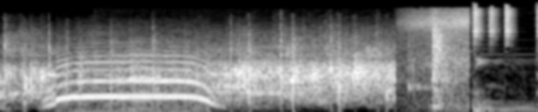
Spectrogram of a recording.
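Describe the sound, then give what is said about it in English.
An audience at a Melanin Money Show event bursts into loud, steady applause for a guest, with a long sustained whoop rising above the clapping for about a second, then the clapping cuts off abruptly and a different sound takes over. “Give him another round of applause, y'all.”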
